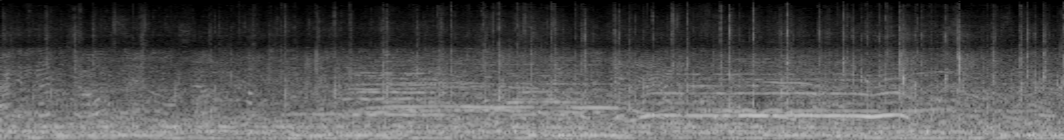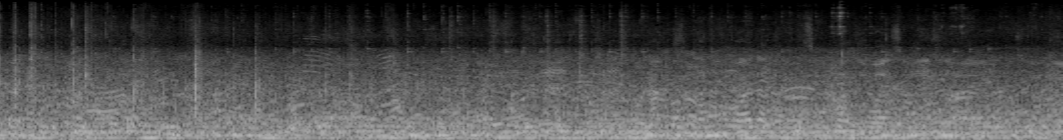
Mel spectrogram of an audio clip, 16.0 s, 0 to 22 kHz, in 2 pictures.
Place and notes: Stadt-Mitte, Düsseldorf, Deutschland - Düsseldorf. Theodor Körner Street, City Marathon
In the city center during the annual city marathon. The sounds of passengers speaking and encouraging the runners at the street which is blocked for the city. Nearby at the street a group of drummers playing.
soundmap nrw - topographic field recordings, social ambiences and art places
Nordrhein-Westfalen, Deutschland, European Union, 28 April 2013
